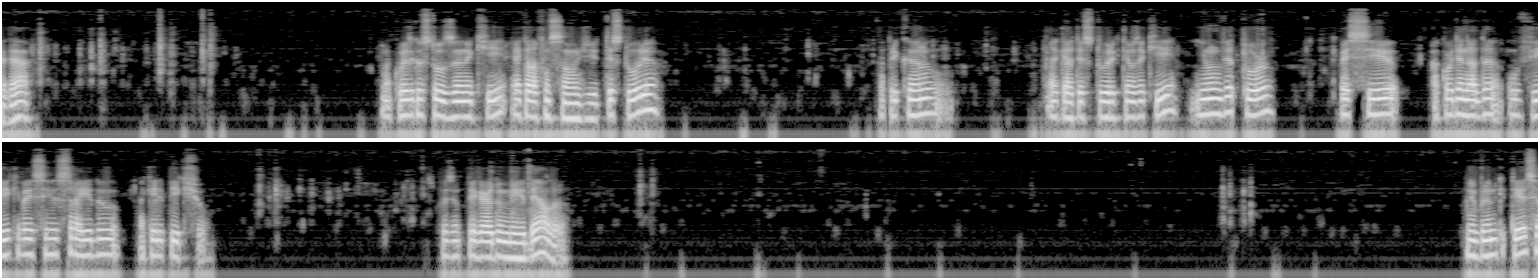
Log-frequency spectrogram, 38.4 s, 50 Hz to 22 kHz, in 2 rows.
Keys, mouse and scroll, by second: 0.5-2.7 typing, 6.8 t, 7.0 e, 7.3 x, 8.7 shift+9, 9.0 shift+0, 10.3-12.9 typing, 13.7 Up, 14.5 Down, 15.5 ,, 15.8 space, 22.6-27.4 typing, 33.5 click, 34.7 ., 34.9 y.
